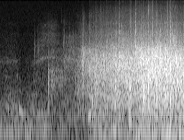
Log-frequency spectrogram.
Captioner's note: applause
